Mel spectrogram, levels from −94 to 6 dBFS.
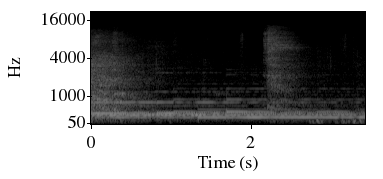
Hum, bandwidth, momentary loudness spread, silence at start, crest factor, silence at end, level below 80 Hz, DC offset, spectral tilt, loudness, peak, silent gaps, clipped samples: none; 14.5 kHz; 6 LU; 0 s; 14 dB; 0 s; -88 dBFS; under 0.1%; -3.5 dB/octave; -51 LUFS; -36 dBFS; none; under 0.1%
